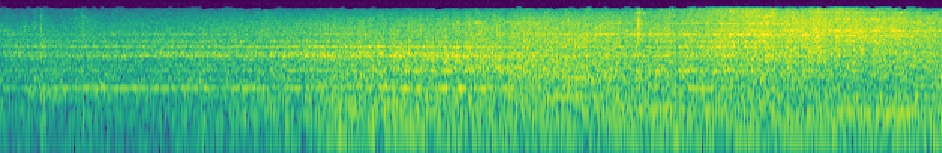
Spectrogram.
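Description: DB ICE high-speed electric train passing close along the platform. It grows louder over the first two seconds as it reaches the microphone, then holds a steady rumble of wheels on rail with a low hum.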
